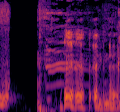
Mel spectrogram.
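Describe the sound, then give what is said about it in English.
A short burst, a brief silence, then a raspy, sputtering fart sound-effect drop with a wobbling pitch that lasts about a second, fairly loud, played right after someone says "stay king". “How about, can you say I'm going to stay king and then do a fart drop right after?”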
